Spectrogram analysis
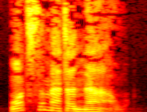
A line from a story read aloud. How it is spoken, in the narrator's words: repeated my sister, more sharply than before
